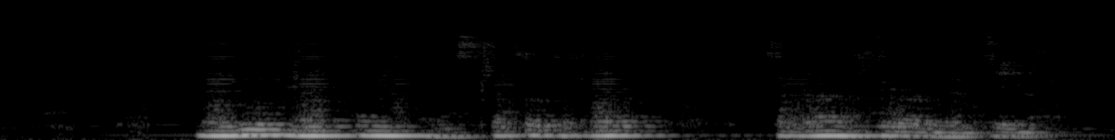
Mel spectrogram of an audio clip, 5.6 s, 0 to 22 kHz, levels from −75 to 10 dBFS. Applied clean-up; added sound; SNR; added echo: neural separator model SepFormer DNS4.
